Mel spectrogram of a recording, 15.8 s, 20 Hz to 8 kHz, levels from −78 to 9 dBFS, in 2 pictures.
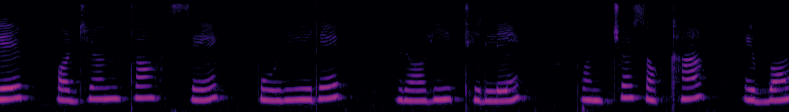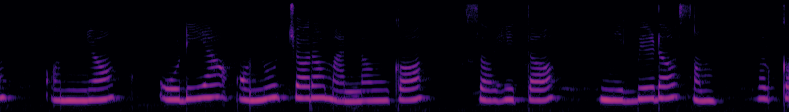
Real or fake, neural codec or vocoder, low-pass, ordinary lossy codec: real; none; 7.2 kHz; none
